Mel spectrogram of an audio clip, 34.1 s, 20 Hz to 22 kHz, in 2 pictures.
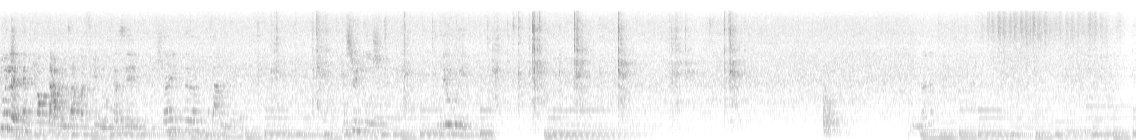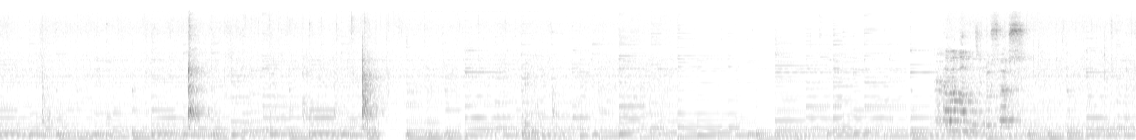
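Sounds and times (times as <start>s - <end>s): onions sizzling in a frying pan: 0.0s - 27.1s, 31.7s - 34.0s.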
